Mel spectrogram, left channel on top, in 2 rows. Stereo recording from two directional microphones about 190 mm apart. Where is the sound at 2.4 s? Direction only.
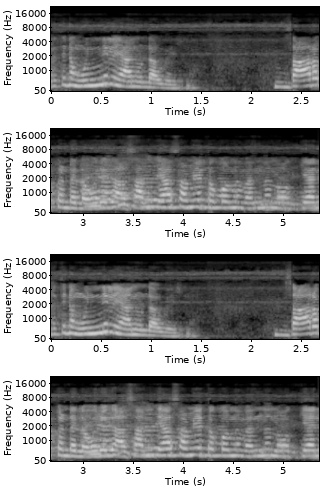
25° right (ahead or behind).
